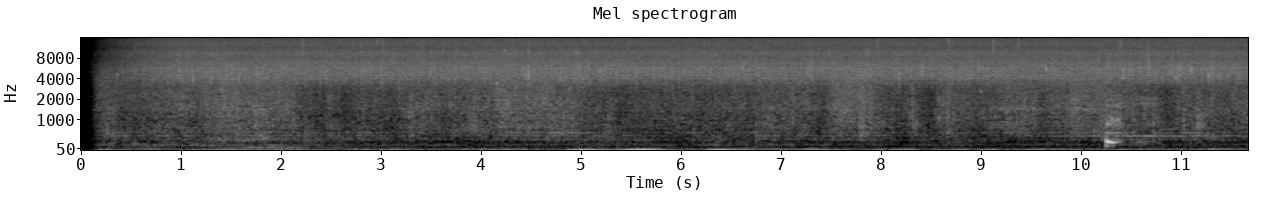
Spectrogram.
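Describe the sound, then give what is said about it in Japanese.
A steady fizzing crackle of carbonated shampoo foam bubbles popping on a scalp during a carbonated head massage, a dense sizzling hiss that runs evenly throughout with one brief soft bump near the end; no talking. “シャンプーの泡の中に炭酸が入ってて、頭皮をパチパチパチパチって刺激するんだ。”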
